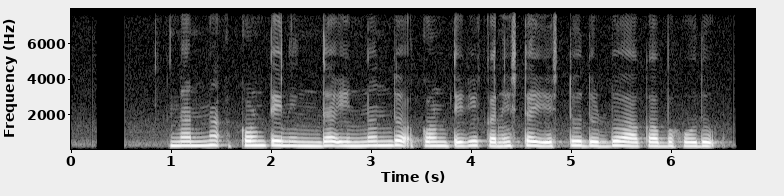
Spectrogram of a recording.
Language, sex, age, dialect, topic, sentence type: Kannada, female, 18-24, Central, banking, question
